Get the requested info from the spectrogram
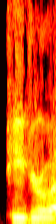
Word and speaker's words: Pedro: Pedro, pronounced Pedro as opposed to San Pedro, the way that you could tell the townies from the out-of-towners.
